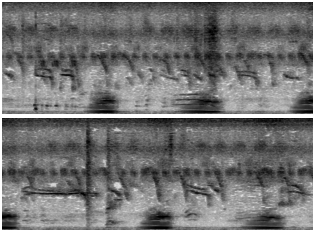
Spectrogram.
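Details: Frog calling at Daanbantayan, Cebu: five deep, nasal, moaning notes with a buzzy harmonic tone, each about half a second long, repeated roughly every two seconds over a steady high insect chirping.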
